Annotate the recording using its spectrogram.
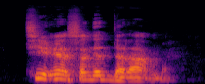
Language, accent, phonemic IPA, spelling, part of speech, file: French, Canada, /ti.ʁe la sɔ.nɛt d‿a.laʁm/, tirer la sonnette d'alarme, verb, LL-Q150 (fra)-tirer la sonnette d'alarme.wav
- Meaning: to sound the alarm, to raise the alarm, to set alarm bells ringing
